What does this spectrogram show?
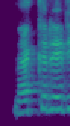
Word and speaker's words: Makerere: And he has completed this beautiful training from Makerere University. If I'm right, if I'm getting that right, sir. Am I pronouncing that right, Yes. sir? Yes. Makerere University?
